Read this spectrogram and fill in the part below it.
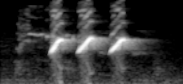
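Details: Drongo singing loudly and variably: three quick rising whistled notes in a row, each sliding upward and ending on a thin sustained tone.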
